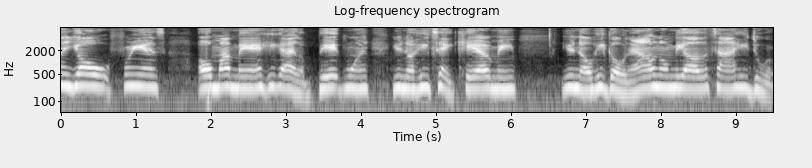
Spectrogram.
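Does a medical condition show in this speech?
Yes: ALS.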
